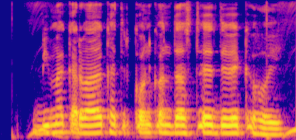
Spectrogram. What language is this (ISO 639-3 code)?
bho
